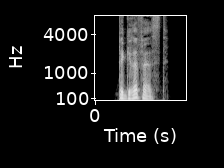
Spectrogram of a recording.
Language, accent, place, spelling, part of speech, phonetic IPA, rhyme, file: German, Germany, Berlin, begriffest, verb, [bəˈɡʁɪfəst], -ɪfəst, De-begriffest.ogg
- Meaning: second-person singular subjunctive I of begreifen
